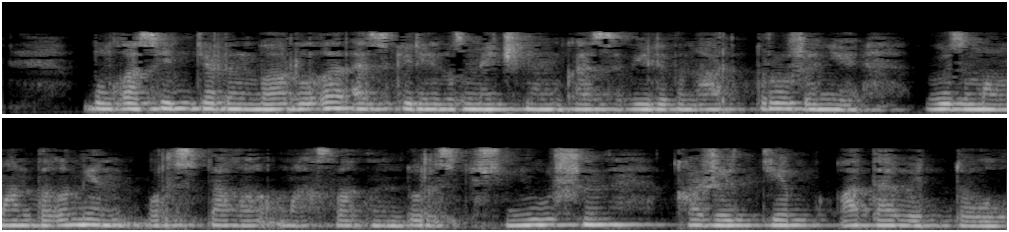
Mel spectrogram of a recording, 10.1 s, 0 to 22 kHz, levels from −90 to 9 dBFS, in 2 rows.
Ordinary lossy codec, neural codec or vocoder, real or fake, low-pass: MP3, 32 kbps; codec, 16 kHz, 4.8 kbps, FACodec; fake; 7.2 kHz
